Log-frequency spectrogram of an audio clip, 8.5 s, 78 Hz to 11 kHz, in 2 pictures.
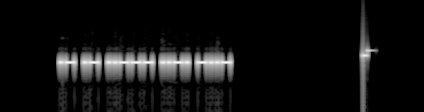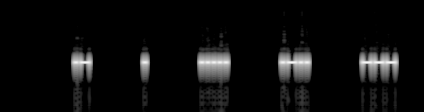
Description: Morse code, heard as a keyed tone, about 40 wpm, spaced as for 20 wpm, 700 Hz. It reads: AA2FX AE5LO
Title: USA Call Signs - 5 Characters - 6x Character Spacing - 40wpm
